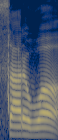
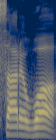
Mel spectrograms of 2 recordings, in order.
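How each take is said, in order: Both takes have the same delivery.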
